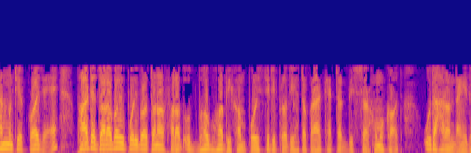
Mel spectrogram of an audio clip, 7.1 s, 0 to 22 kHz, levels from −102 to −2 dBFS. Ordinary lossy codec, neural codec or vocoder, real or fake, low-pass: none; none; real; 3.6 kHz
